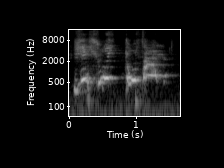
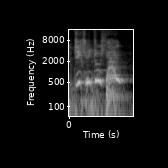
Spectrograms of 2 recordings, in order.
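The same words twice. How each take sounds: First: Much higher, slow, wailing fake sob; hammed-up toddler wail, drawn out; mock crying whine. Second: Put-on high, loud childish whine; high whiny toddler voice; mock whine. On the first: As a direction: pretend to cry like a toddler. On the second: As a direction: complain like a sulky toddler. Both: Voicing her own mess childishly.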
